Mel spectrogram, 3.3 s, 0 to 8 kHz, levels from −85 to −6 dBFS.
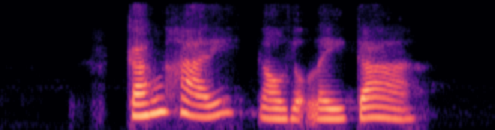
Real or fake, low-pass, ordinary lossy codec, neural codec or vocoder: fake; 7.2 kHz; AAC, 48 kbps; codec, 16 kHz in and 24 kHz out, 0.8 kbps, FocalCodec, streaming, 65536 codes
